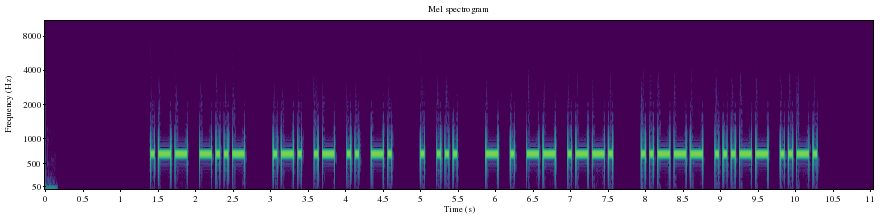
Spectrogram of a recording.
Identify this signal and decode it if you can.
Morse code, heard as a keyed tone, about 22 wpm, 700 Hz. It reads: WX RAIN ES TEMP 23F
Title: K1USN SST QSO Practice 22wpm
